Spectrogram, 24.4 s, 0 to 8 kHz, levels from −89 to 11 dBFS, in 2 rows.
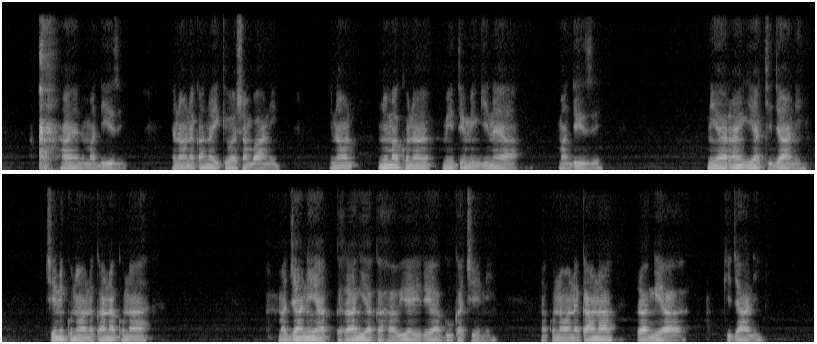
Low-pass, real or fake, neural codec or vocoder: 7.2 kHz; fake; codec, 16 kHz in and 24 kHz out, 1 kbps, XY-Tokenizer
